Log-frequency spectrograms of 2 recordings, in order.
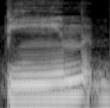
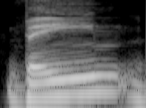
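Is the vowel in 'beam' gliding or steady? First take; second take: steady; gliding. First: The vowel stays high and steady throughout. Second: The vowel starts lower and glides upward. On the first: "instead of" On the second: "can sort of start a little bit lower and become beam"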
